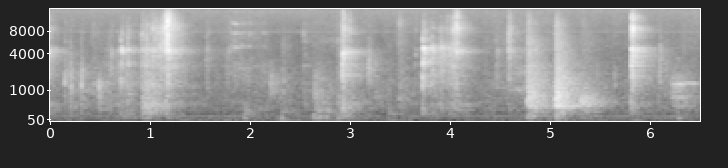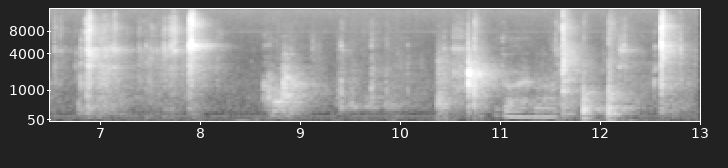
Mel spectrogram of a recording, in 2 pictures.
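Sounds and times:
poker chips clacking: 5.8 - 8.2.

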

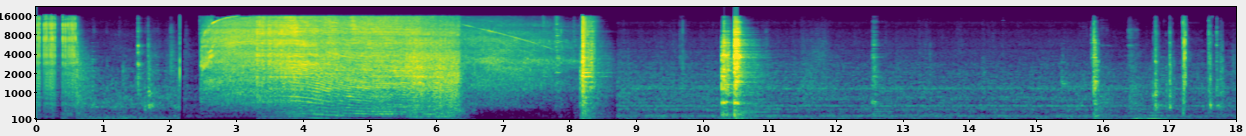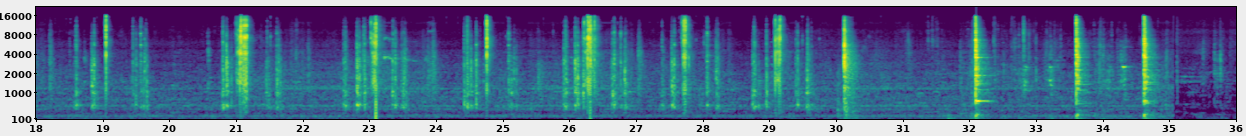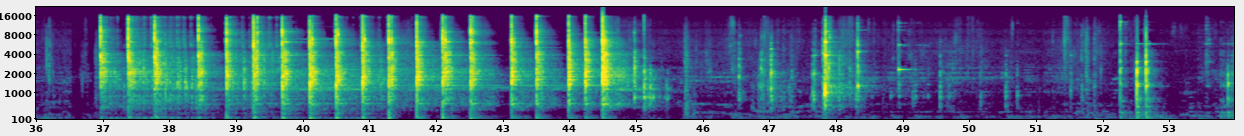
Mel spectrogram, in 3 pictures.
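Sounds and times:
low steady hum: 8.2 - 23.5.

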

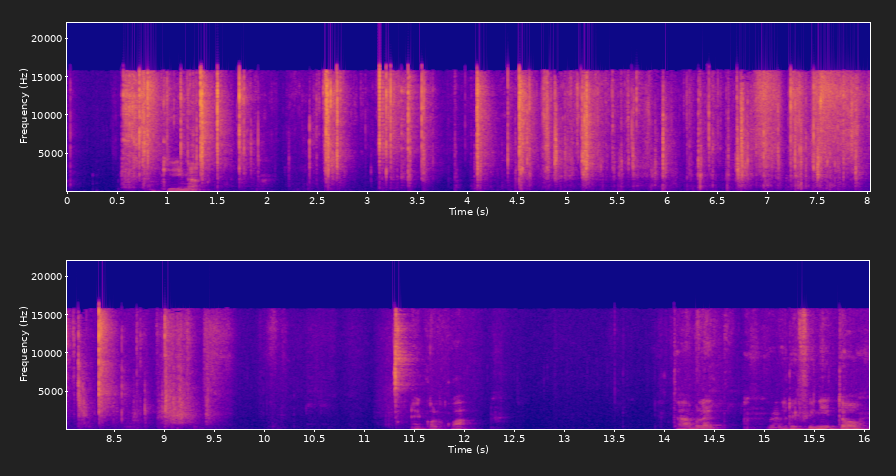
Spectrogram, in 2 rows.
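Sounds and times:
plastic wrapping crinkling: 0.0 - 9.7.

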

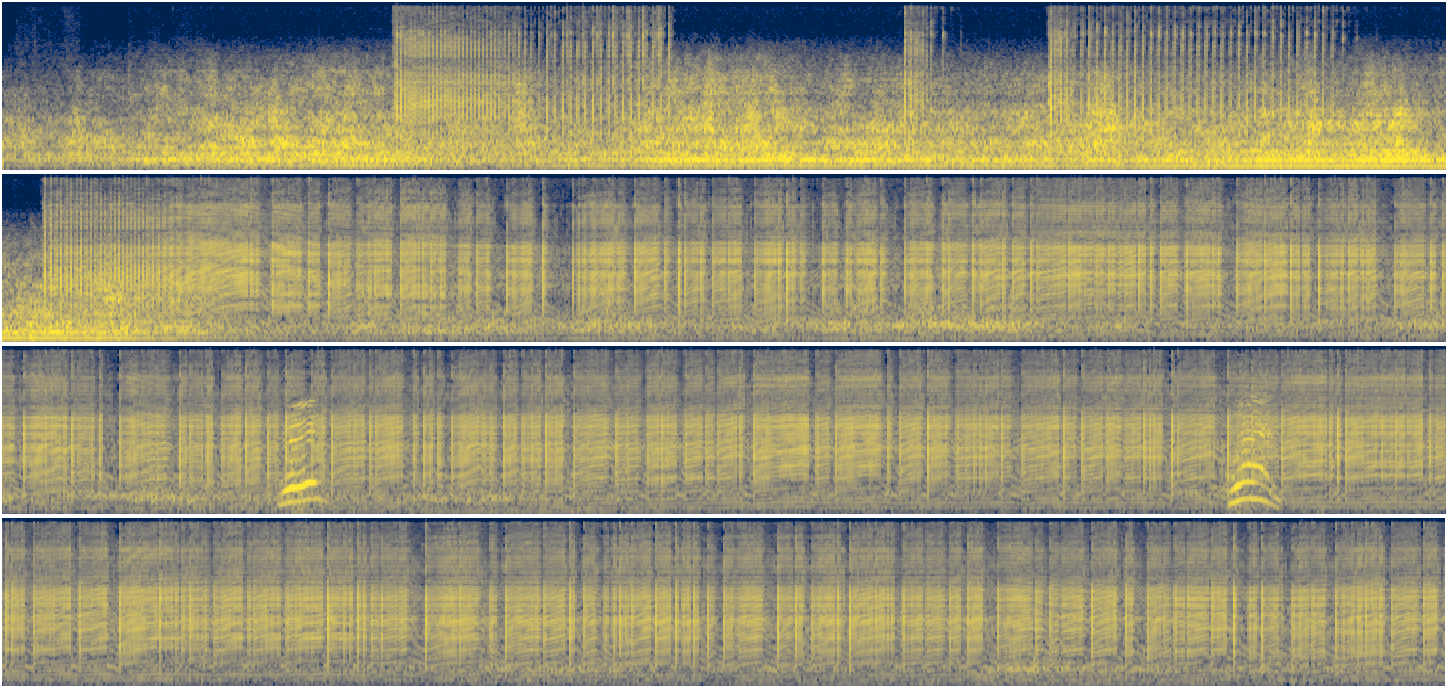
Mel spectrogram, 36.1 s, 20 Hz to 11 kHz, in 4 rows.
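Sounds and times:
model engine running: 0.8 - 36.0.

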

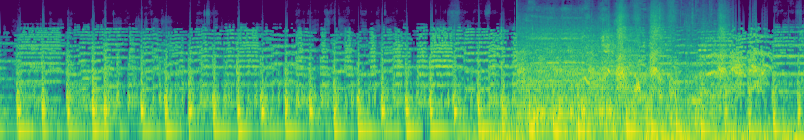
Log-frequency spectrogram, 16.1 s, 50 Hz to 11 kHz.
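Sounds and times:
brass band melody: 0.0 - 16.0
steady drum beat: 0.0 - 16.0.

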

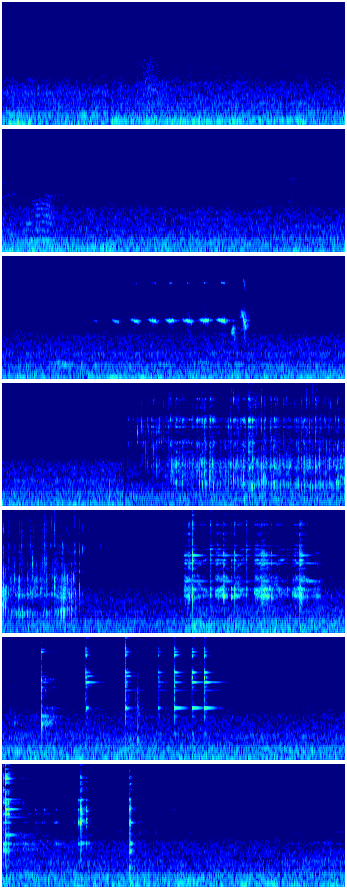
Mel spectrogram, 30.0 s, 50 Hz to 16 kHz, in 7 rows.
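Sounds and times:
liquid pouring into teacup: 14.4 - 18.7
teaspoon clinking against cup: 19.4 - 21.2, 21.9 - 24.3, 25.8 - 27.5.

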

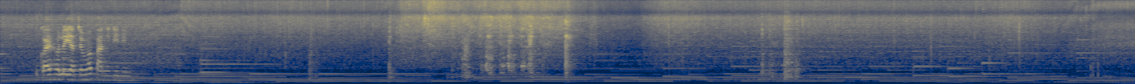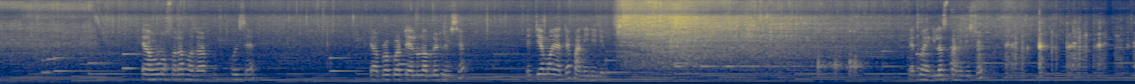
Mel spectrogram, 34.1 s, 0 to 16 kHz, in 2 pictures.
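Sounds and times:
masala paste sizzling in oil: 0.0 - 34.0
soft background tune: 0.0 - 34.0
spatula scraping and stirring: 6.7 - 8.6, 32.1 - 34.0.

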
